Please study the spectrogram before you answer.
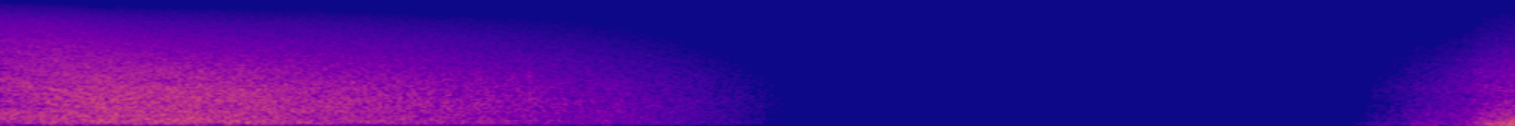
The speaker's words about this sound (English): I'm back at Chicken Point. Pretty windy today.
